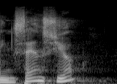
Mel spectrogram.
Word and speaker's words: incenso: El incenso. Que usted me dirá, Jacob está pronunciando mal, no es incenso, es incienso. No, es incenso, ¿vale?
